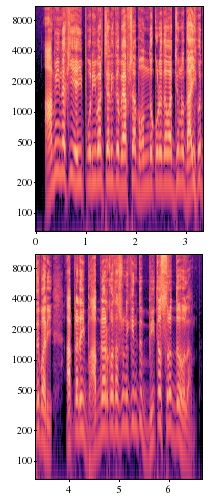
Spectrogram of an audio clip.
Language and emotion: Bengali, disgusted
